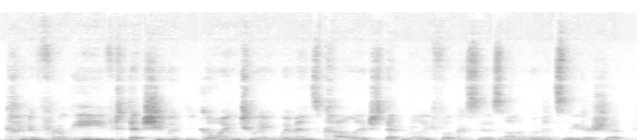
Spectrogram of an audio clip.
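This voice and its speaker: A woman's voice: lowish voice, fairly even intonation, moderate pace, gravelly, darkish tone, distant mic, a little hiss or hum. A middle-aged woman, mother of a student, speaking reflectively with small hesitations. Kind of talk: news interview statement. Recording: roomy sound from off mic.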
